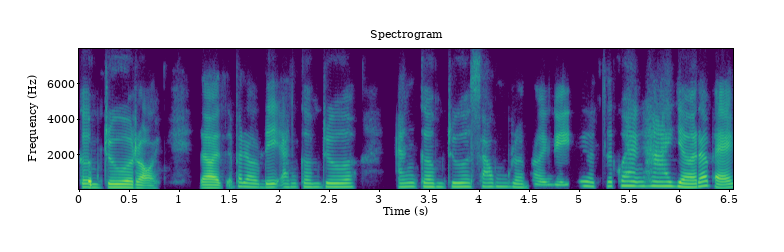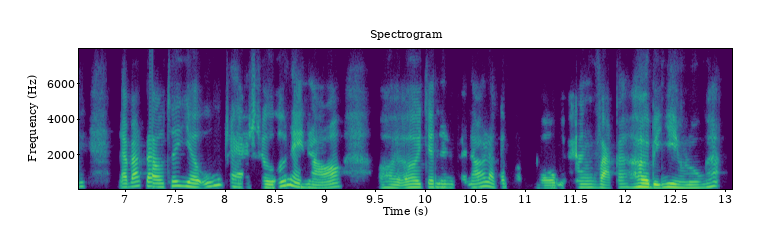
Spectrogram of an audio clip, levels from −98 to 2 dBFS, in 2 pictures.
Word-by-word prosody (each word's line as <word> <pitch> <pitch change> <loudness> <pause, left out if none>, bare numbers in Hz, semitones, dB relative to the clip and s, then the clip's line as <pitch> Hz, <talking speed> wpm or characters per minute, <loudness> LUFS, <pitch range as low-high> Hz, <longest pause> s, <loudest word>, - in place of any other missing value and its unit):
cơm 170 -3 +4
trưa 180 -1 +4
rồi. 140 -4 0 0.4
Rồi 155 -1 +4
tới - - -11
bắt 220 - -5
đầu 200 -2 -1
đi 185 +1 -1
ăn 190 +1 -7
cơm 195 -1 -5
trưa, 200 0 0 0.4
ăn 210 +1 -4
cơm 205 -1 -3
trưa 210 0 0
xong 210 0 -6
rồi 190 -3 -5
ngồi 165 -2 -4
nghỉ 160 0 -3
trưa 250 -2 -3
tới 240 - -1
khoang 255 -1 -1
2:00 240 -6 +2
đó 245 +5 +4
bạn, 170 +5 +2 0.4
là 195 - +1
bắt 235 +4 +2
đầu 200 -4 +4
tới 255 +5 0
giờ 225 -4 +4
uống 235 +10 0
trà 205 - -1 0.2
sữa 175 -2 +2 0.2
này 220 -8 +5
nọ. 160 +6 +1 0.5
Trời 165 -1 -1
ơi, 175 +5 +2
cho 185 - +1
nên 180 -1 -2
phải 155 - -12
nói 190 +6 0
là 215 - +1
cái 195 - -6
mật - - -18 0.2
độ 140 0 -1
mình - - -10 0.2
ăn 175 - -5
vặt 160 -3 +2
á 185 - -5
hơi 195 +1 +7
bị 165 - +4
nhiều 175 -2 +3
luôn 160 +1 -2
á. 230 +5 -1
195 Hz, 245 wpm, -23 LUFS, 170-210 Hz, 0.5 s, hơi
